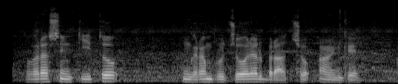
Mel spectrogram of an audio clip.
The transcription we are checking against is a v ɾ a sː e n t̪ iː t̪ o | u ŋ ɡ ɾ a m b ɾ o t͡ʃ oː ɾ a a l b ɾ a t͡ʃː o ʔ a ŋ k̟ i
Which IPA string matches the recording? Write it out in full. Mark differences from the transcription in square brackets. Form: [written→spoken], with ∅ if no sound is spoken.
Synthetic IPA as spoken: a v ɾ a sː e n t̪ iː t̪ o | u ŋ ɡ ɾ a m b ɾ [o→u] t͡ʃ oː ɾ [a→e] a l b ɾ a t͡ʃː o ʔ a ŋ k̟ [i→e]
